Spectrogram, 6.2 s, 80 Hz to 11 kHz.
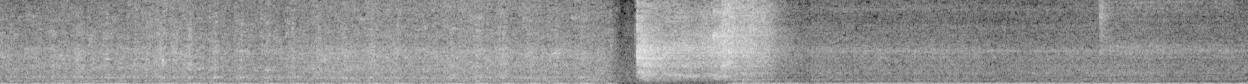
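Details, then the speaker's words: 1954 Chevy pickup at a test fire with new Flowmaster mufflers just tacked in place. Deep, even rumble at idle with a brief throttle blip, then it settles back smoothly; much quieter than before, with a nice rumble. "Sounds a lot better. Yeah, sounds a lot better. It's a lot quieter. Yeah, it's got a rumble to it."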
